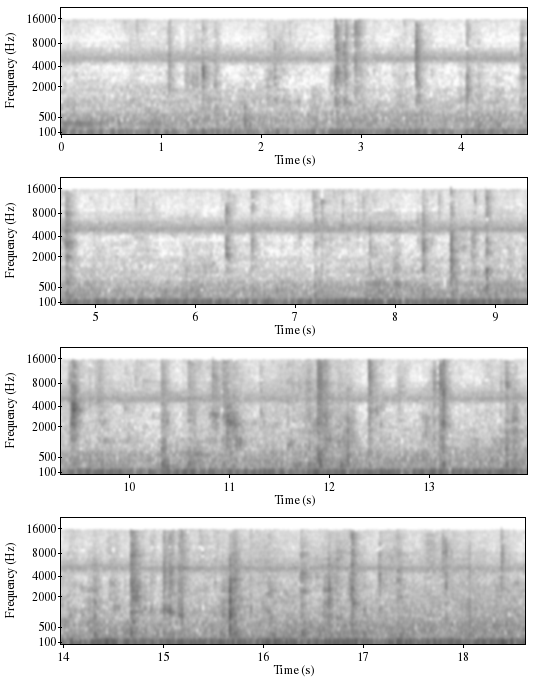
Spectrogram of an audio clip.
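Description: A person chewing a mouthful of food, with many short wet clicks and smacks from the mouth, over a steady low hum.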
